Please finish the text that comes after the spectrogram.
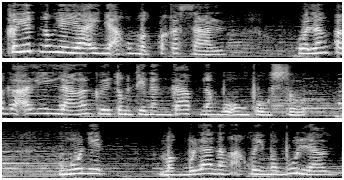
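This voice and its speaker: An actress playing a gentle, devoted blind young wife in a radio drama, speaking tenderly and pleadingly. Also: female voice, on the high side, unhurried, faint music behind, close to an everyday voice. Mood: wistful. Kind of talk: radio drama acting with first-person narration.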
